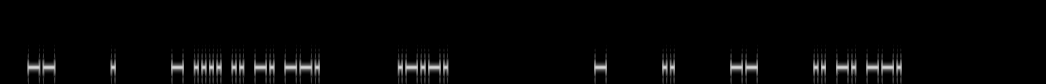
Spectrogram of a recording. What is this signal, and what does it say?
Morse code, heard as a keyed tone, about 32 wpm, spaced as for 19 wpm, 800 Hz. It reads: METHING <AR> TIMING
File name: Special INGs / Special INGs-mp3s / SlowToFaster ing @30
